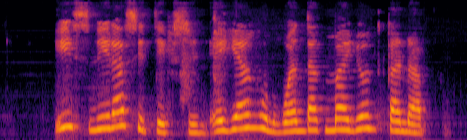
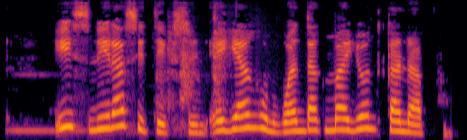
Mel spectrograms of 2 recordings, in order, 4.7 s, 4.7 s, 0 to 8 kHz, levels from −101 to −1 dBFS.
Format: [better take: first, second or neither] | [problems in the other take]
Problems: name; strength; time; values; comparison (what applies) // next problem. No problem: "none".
second | noise reduction (neural separator model SepFormer DNS4)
